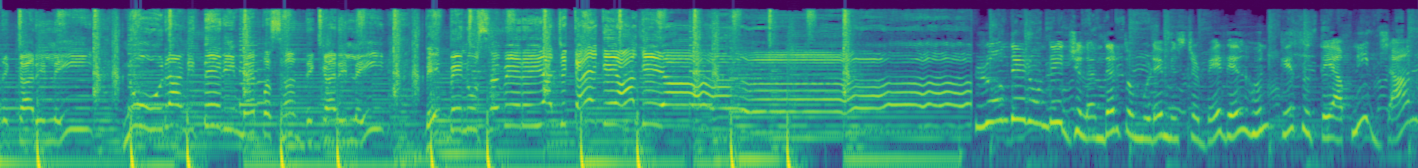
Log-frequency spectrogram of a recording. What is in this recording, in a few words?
punjabi ringtone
